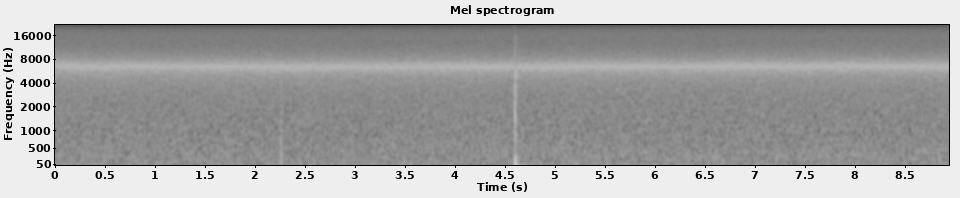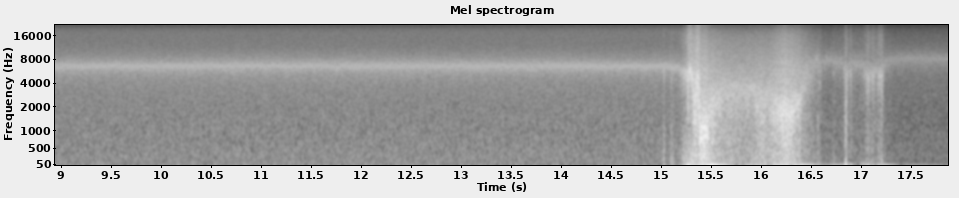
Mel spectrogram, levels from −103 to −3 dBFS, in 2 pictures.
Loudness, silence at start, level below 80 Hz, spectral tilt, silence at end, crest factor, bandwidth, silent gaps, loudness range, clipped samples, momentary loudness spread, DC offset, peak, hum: -14 LUFS; 0 s; -36 dBFS; -0.5 dB/octave; 0 s; 16 dB; over 20 kHz; none; 10 LU; 0.3%; 11 LU; under 0.1%; 0 dBFS; none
